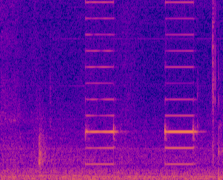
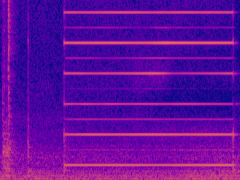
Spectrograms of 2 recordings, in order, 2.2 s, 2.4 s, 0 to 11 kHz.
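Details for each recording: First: IBM PS/1 2133 486 powered on with a socket 4 machine's power supply under test: two short clear high-pitched beeps over quiet fan hum; normal POST, though the supply later shows coil noise at switch-off. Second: IBM PS/1 2133 486 system with a second 5x86 CPU (rated 133 MHz) pushed faster in an overclock: one long steady beep of nearly two seconds, nothing on screen; failed POST from overclock.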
